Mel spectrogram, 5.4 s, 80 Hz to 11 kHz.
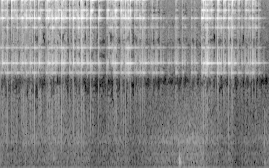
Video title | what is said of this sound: E027 -- The Red Barn | if I put the dangler in the Bell and then shake it gently that's the sound of this Bell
